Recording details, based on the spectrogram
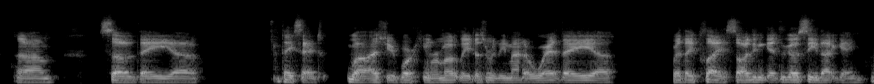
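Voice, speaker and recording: Monotone, flat intonation in a bright, sharp tone, with long, frequent pauses over a quiet background. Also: man, fairly low pitch for a man, moderate pace. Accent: English. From England. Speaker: football film analyst. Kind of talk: casual sports analysis chat.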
